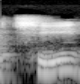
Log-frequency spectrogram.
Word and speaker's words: 気: So that's what the idea, and it's basically sharing the same character pronounced as an ki or chi, that is as an tomato or tomato.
